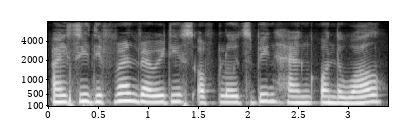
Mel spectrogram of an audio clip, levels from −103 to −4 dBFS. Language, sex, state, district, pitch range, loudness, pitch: English, female, Nagaland, Kohima, 210-240 Hz, -13 LUFS, 225 Hz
